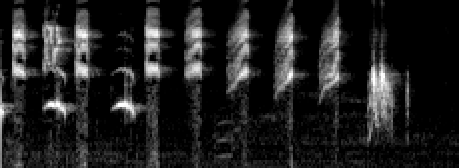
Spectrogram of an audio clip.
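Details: White-rumped shama used as a training tutor recording, giving a run of about ten loud, sharp, harsh chirps roughly every third of a second, some with a lower whistled note mixed in, ending in a brief warble.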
